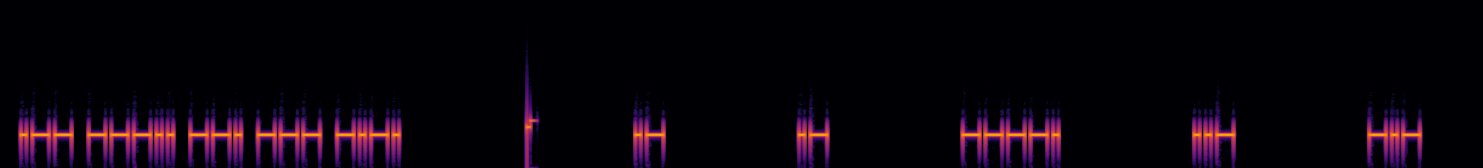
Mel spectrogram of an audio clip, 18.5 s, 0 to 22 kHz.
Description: Morse code, heard as a keyed tone, about 17 wpm, spaced as for 7 wpm, 700 Hz. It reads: W8GOC AA9UK
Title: USA Call Signs - 5 Characters - 8x Character Spacing - 17wpm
